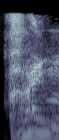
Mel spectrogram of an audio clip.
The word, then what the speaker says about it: Haim: Is it Haim or Haim? – Haim. – That's what I thought.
